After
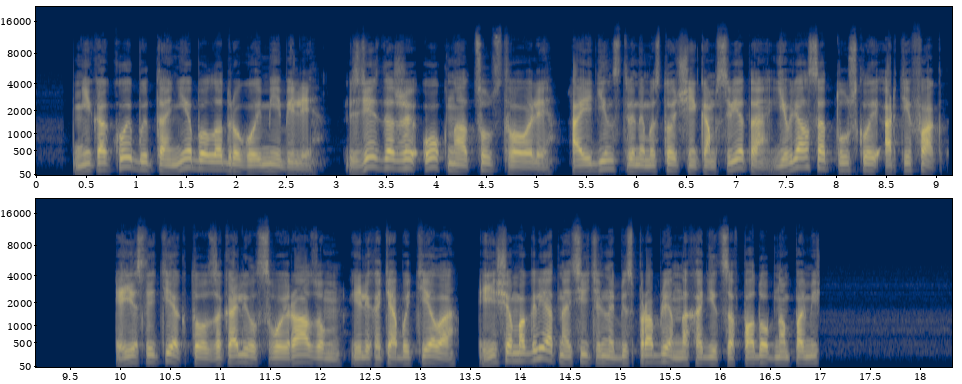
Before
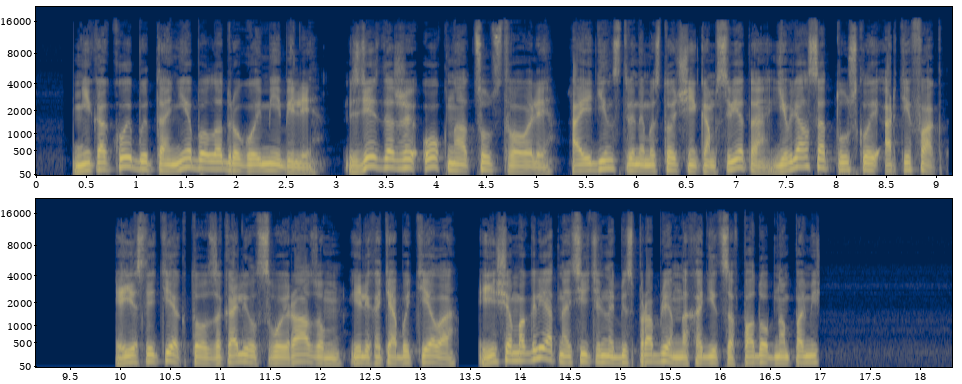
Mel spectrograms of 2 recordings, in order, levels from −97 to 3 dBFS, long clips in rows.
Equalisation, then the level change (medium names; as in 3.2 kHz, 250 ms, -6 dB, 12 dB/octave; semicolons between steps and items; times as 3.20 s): cabinet simulation 320–9400 Hz, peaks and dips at 380 Hz -5 dB, 630 Hz -7 dB, 2 kHz -7 dB, 3 kHz -7 dB, 4.4 kHz -4 dB, 8.1 kHz -5 dB; three-band isolator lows -17 dB, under 410 Hz, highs -15 dB, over 4 kHz; +6.5 dB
